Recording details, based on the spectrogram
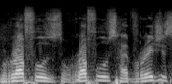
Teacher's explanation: Resh is the R sound. Resh. And we roll your resh.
